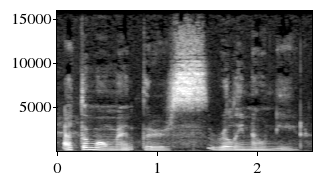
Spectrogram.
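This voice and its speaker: A woman's voice: mid-range voice, level tone, creaky, warm tone. A woman in her twenties co-hosting a podcast, chatting casually and chiming in agreeably. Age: 20s. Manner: friendly, agreeable, quick supportive interjections. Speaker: podcast co-host. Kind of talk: casual chat.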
